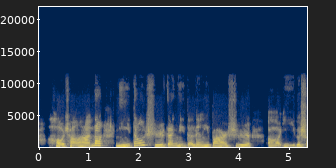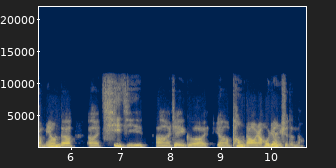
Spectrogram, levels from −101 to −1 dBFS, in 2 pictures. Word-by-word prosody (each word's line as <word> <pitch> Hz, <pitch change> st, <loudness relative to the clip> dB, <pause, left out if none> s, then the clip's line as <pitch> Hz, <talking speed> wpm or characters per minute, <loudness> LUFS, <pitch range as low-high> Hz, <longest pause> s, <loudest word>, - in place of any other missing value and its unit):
好 180 Hz, -, +2 dB
长 175 Hz, -2 st, 0 dB
啊。 185 Hz, -2 st, +4 dB
那 325 Hz, +2 st, +5 dB, 0.3 s
你 210 Hz, -6 st, +3 dB
当 330 Hz, -, 0 dB
时 210 Hz, -, 0 dB
跟 270 Hz, +2 st, +1 dB
你 205 Hz, -1 st, -2 dB
的 175 Hz, -2 st, -1 dB
另 235 Hz, +2 st, 0 dB
一 200 Hz, -, +3 dB
半 230 Hz, +4 st, 0 dB
儿 195 Hz, -3 st, +2 dB
是， 205 Hz, -3 st, 0 dB, 0.3 s
呃， 175 Hz, -2 st, -2 dB
以 180 Hz, -4 st, -7 dB
一 175 Hz, -, -6 dB
个 220 Hz, +3 st, +1 dB
什 225 Hz, -, 0 dB
么 170 Hz, -, -10 dB
样 210 Hz, 0 st, +3 dB
的， 170 Hz, 0 st, +2 dB, 0.3 s
呃， 160 Hz, 0 st, -3 dB
契 275 Hz, -, -2 dB
机， 175 Hz, -1 st, -6 dB, 0.2 s
呃， 155 Hz, -1 st, -3 dB
这 160 Hz, -4 st, -2 dB
个， 145 Hz, -1 st, -1 dB, 0.3 s
呃， 150 Hz, -4 st, -3 dB
碰 235 Hz, -7 st, +2 dB
到， 170 Hz, -3 st, +4 dB
然 -, -, +2 dB
后 185 Hz, 0 st, +2 dB
认 195 Hz, -3 st, +3 dB
识 -, -, -5 dB
的 -, -, -14 dB
呢？ 215 Hz, +4 st, -14 dB
190 Hz, 215 characters per minute, -23 LUFS, 170-220 Hz, 0.3 s, 那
